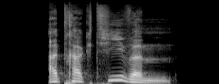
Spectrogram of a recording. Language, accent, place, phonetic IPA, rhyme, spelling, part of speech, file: German, Germany, Berlin, [atʁakˈtiːvm̩], -iːvm̩, attraktivem, adjective, De-attraktivem.ogg
- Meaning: strong dative masculine/neuter singular of attraktiv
